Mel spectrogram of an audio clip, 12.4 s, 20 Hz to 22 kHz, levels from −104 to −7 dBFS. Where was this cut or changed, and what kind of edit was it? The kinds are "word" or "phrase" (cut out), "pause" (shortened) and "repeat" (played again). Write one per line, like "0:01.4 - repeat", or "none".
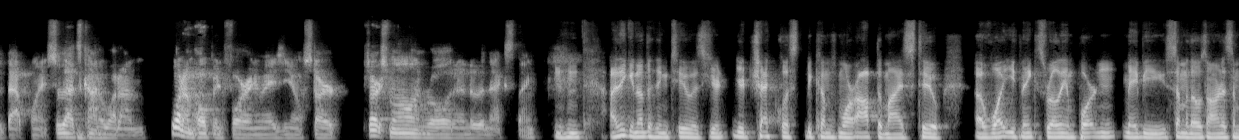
0:05.4 - pause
